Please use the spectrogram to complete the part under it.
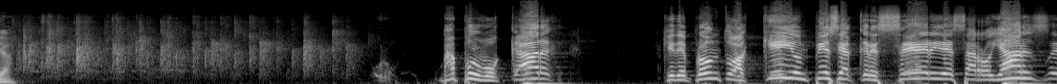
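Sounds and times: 
speech: 0.0 - 0.2, 4.4 - 5.7, 6.6 - 10.5
audience clapping hands: 0.0 - 4.0.

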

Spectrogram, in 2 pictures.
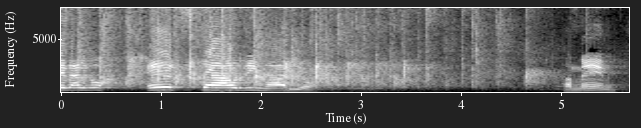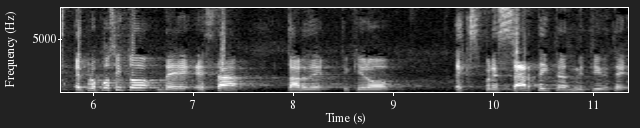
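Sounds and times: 
speech: 0.0 - 2.7, 5.0 - 11.3
audience applause: 0.0 - 5.0.

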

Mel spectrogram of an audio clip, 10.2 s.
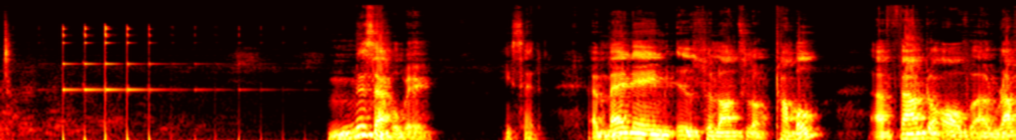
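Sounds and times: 
spoon tapping a glass: 0.4 - 3.0
high steady ring: 0.4 - 4.0
speech: 3.3 - 4.4, 5.0 - 10.1.

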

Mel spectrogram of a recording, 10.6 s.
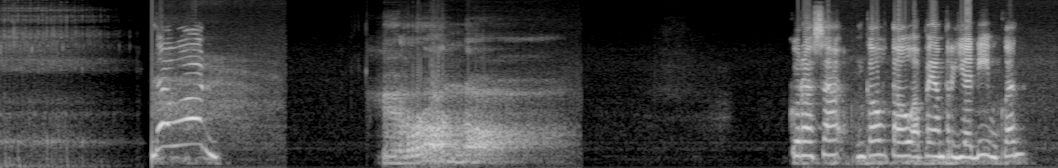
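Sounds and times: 
growling in a forest: 0.0 - 1.4, 3.8 - 5.8
speech: 7.9 - 10.3.

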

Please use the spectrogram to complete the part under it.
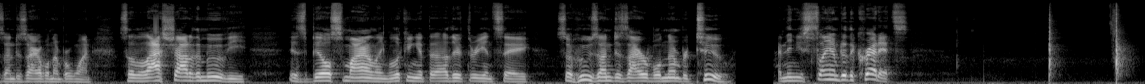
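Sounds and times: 
speech: 0.0 - 9.2
single person clapping: 10.4 - 11.4.

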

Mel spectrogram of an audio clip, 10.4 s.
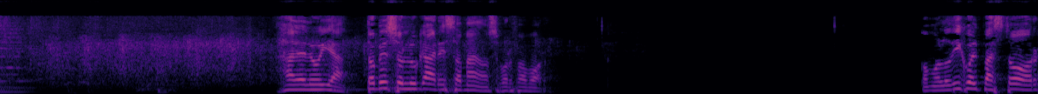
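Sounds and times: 
audience clapping hands: 0.0 - 5.8
speech: 2.8 - 5.6, 9.2 - 10.3.

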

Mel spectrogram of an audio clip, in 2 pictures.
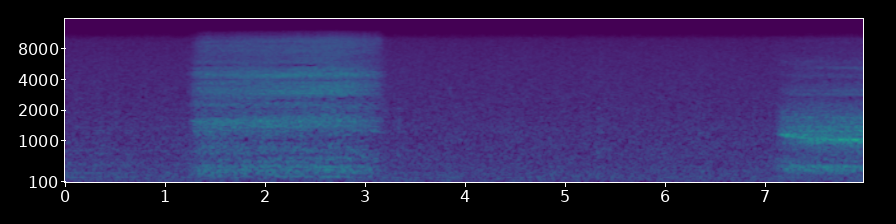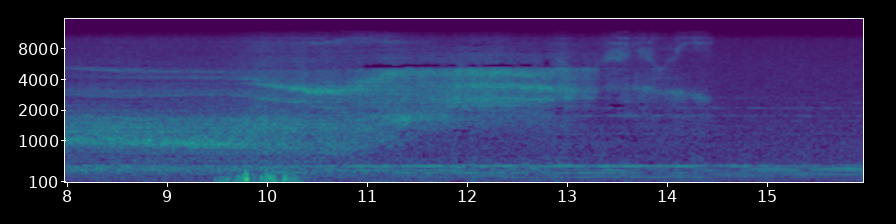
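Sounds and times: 
slow breathing demonstration: 1.2 - 3.2, 7.1 - 14.8.

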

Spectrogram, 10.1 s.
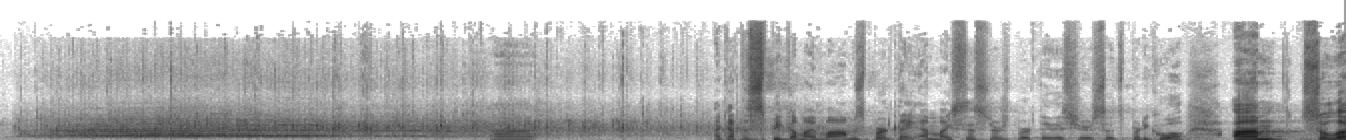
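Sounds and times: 
audience applause: 0.0 - 5.7
speech: 3.7 - 4.2, 5.4 - 10.0.

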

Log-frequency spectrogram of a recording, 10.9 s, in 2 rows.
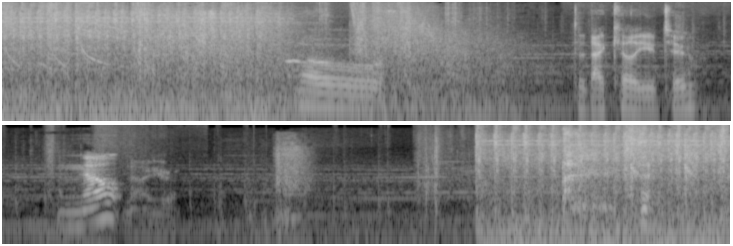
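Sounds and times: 
video game gunfire: 0.0 - 3.8, 9.0 - 10.9
speech: 4.3 - 6.9, 10.2 - 10.6.

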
